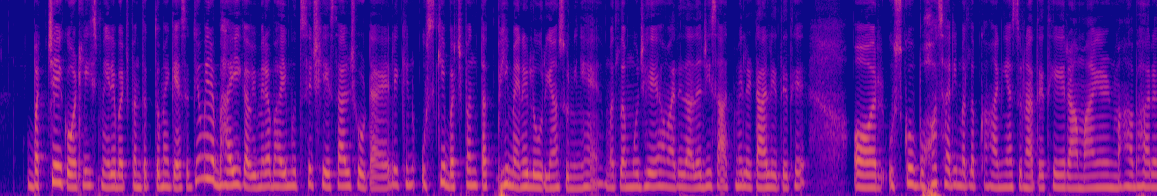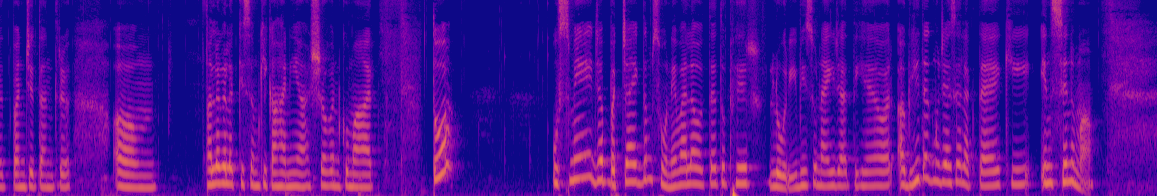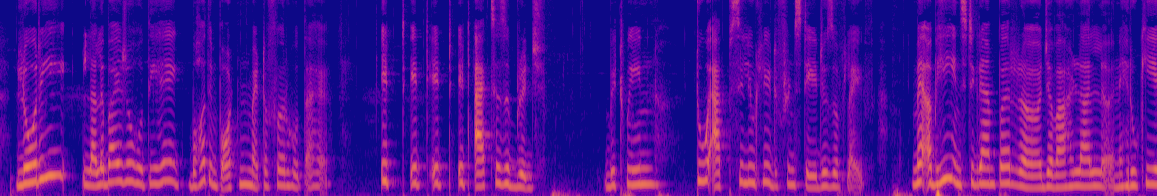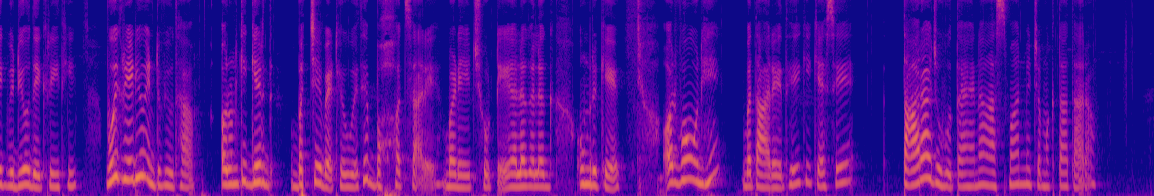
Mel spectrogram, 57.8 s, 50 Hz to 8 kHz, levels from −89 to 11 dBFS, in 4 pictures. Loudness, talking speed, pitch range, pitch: -31 LUFS, 165 wpm, 195-245 Hz, 210 Hz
